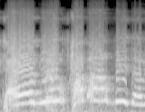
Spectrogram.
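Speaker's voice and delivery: high, loud cheering shout; frantic Supreme Kai. Retold or imitated. Supreme Kai losing it in the stands, high and loud. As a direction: scream at your fighter from the sidelines. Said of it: "Supreme Kai being like".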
